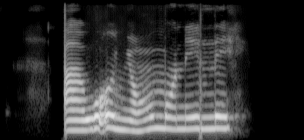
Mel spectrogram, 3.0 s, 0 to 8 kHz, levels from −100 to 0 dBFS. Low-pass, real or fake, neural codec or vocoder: 7.2 kHz; fake; codec, 16 kHz, 4 kbps, X-Codec, HuBERT features, trained on balanced general audio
